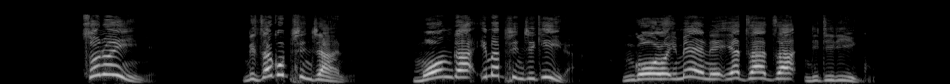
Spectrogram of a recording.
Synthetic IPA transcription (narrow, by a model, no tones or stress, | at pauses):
t͡sɔnɔinɛ̰ | ndid͡zakupʰind͡ʒani | mɔŋɡaʔimapʰind͡ʒikiɾa̰ | ŋɡɔlɔimɛnɛjad͡zad͡zandit̬iɾiːɡu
